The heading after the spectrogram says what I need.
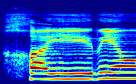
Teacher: Bacanya tipis, pangkal lidah kita tidak usah naik. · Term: tarqiq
